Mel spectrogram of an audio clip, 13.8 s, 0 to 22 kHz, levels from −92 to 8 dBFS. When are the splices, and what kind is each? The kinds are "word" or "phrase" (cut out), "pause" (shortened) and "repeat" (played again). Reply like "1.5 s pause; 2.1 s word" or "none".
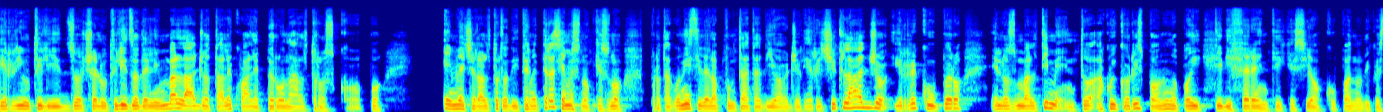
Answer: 5.0 s word; 5.3 s phrase; 5.9 s word; 8.0 s word; 12.1 s word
